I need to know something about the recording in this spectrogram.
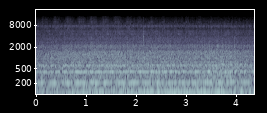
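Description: Electric bike riding at a steady cruise: the motor gives a steady, unchanging whine over a low rumble of wind and tyre noise.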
